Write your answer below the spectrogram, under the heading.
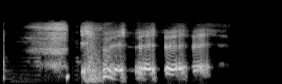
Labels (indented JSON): {
  "expert_labels": [
    {
      "quality": "ok",
      "cough_type": "unknown",
      "dyspnea": false,
      "wheezing": false,
      "stridor": false,
      "choking": false,
      "congestion": false,
      "nothing": true,
      "diagnosis": "healthy cough",
      "severity": "pseudocough/healthy cough"
    }
  ]
}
